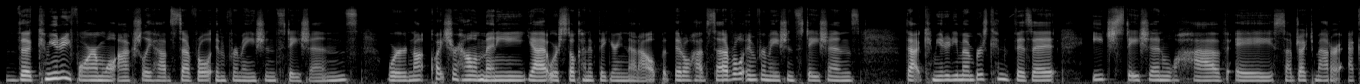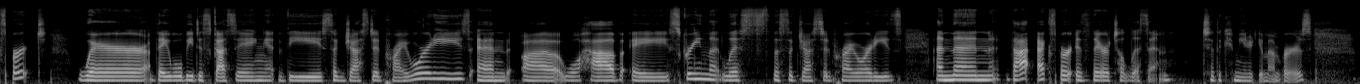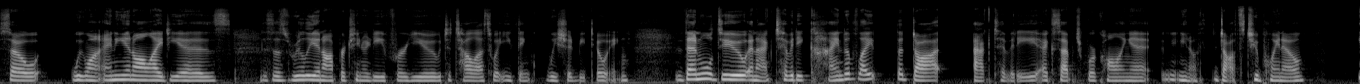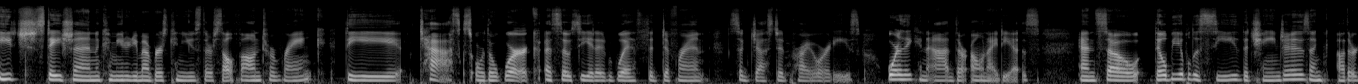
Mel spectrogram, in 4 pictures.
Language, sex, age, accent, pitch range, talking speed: English, female, 20-39, American, 180-205 Hz, 170 wpm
